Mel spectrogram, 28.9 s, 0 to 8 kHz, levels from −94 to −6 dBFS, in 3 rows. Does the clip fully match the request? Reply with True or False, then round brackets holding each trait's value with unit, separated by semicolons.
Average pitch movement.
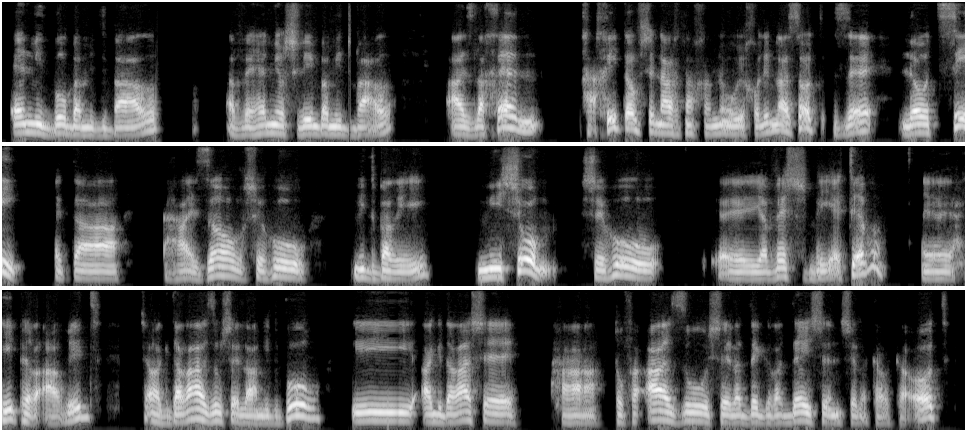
True (4.0 semitones)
